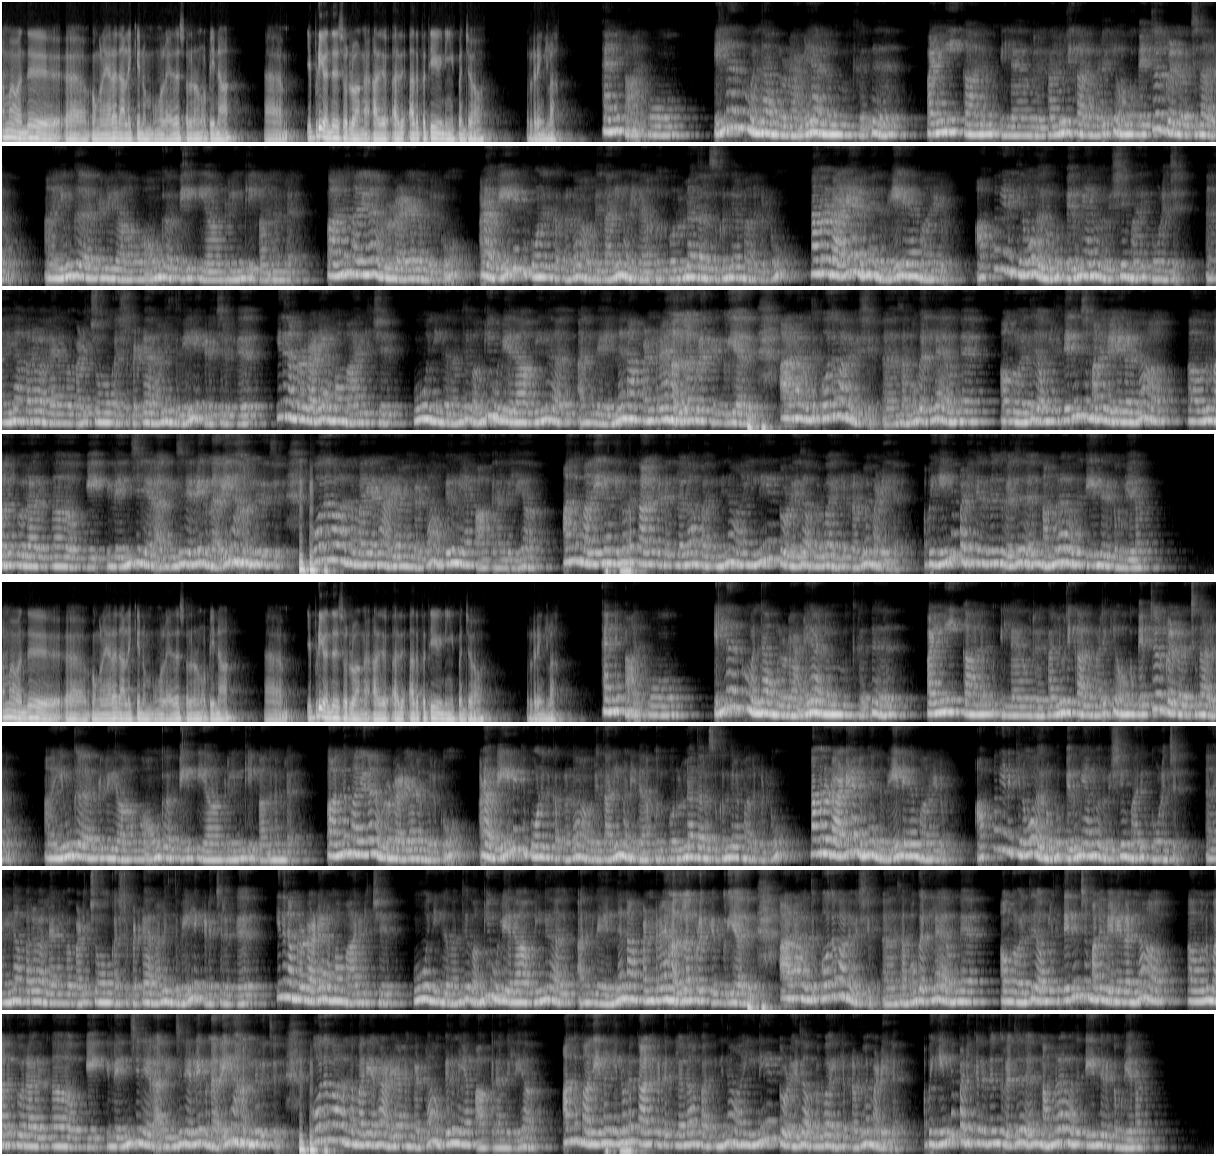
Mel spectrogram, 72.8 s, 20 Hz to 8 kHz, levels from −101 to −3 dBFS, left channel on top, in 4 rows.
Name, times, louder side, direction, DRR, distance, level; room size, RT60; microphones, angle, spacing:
voice 1, 0.0-3.4 3.9-4.3 4.6-7.2 7.9-8.3 59.1-59.3 63.9-64.1, left 1 dB, 20° left, 14 dB, 0.4 m, -26 dB
voice 2, 9.0-10.1 10.7-13.4 13.9-18.2 18.8-22.6 23.1-25.0 25.4-29.9 30.3-32.4 32.8-35.8 36.3-40.1 40.5-42.3 42.6-51.0 51.4-53.8 54.2-62.6 63.0-68.1 68.5-71.7, equal, 85° right, 0 dB, 3.5 m, -31 dB
11.5 x 11.0 x 8.3 m, 0.79 s
head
